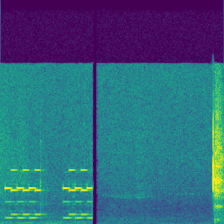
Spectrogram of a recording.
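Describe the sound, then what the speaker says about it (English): Telephone ringing indoors, two short electronic trill bursts close by, then a clunk and quiet room noise with a brief rustle. "Phone's ringing"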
